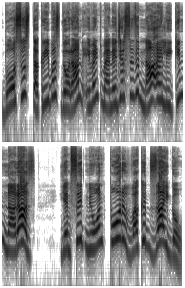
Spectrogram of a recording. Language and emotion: Kashmiri, angry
